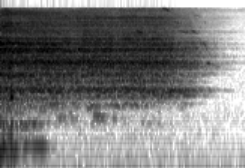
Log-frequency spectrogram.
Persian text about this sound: بیایید با چند تا نفس عمیق شروع کنیم. موافقید؟ از راه بینی زیبا و کوچولوتون هوای اتاق رو بکشید توی ریه‌هاتون لطفاً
